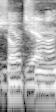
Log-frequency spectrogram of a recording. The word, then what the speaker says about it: Shang-Chi: It's really how you pronounce it. Shang-Chi is how you pronounce it. We've been saying Shang-Chi.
